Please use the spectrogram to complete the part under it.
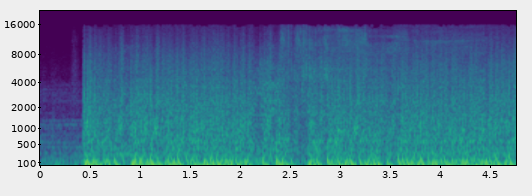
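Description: A minigun firing in the space survival game Empyrion Galactic Survival: a sudden onset into a dense, unbroken roar of rapid fire that stays loud and steady throughout, with no voices.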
